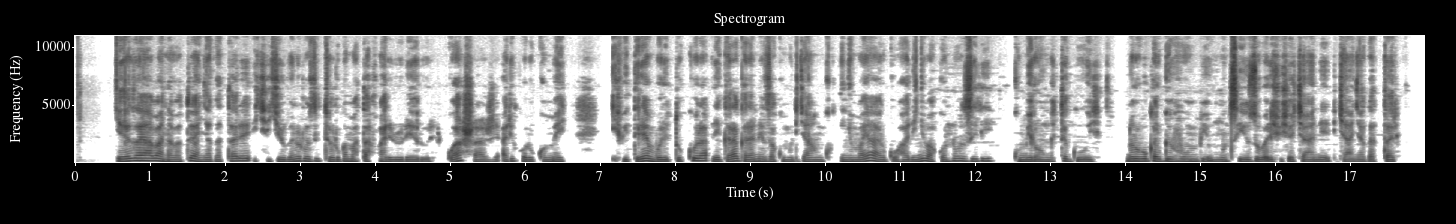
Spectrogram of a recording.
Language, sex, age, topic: Kinyarwanda, female, 18-24, education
